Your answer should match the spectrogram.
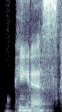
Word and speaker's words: Pinus: Pinus, which actually includes more than penis. – It literally is like penis with an I is how it's spelled.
